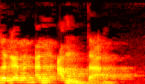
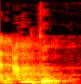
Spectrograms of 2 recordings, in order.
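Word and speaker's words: أَنْعَمْتَ: ini bisa merubah makna Contohnya apa seus anamta dibacanya anamtu atau dibacanya anamti ini bisa merusak Ana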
